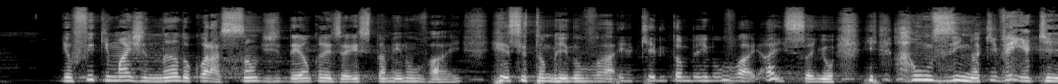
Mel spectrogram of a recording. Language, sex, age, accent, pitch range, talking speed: Portuguese, male, 50-69, Brazilian, 115-165 Hz, 170 wpm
